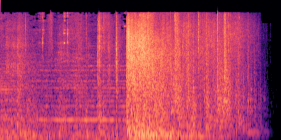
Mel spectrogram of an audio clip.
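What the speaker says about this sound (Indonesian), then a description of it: "dengan terpaksa Sarge mulai melempar bom mengarah ke tempat tinggal Patrick" A bomb blast in a zombie film: a thin whine and scattered pops build into a loud, sudden explosion that roars and rumbles for about two seconds before cutting to silence, with no voices.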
